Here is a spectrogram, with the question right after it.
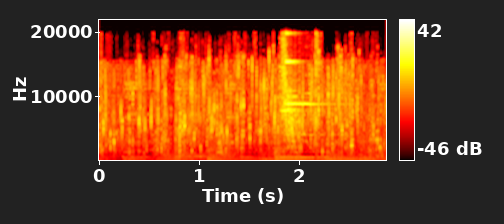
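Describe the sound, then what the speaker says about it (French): Waffle batter pours into bowls in a kitchen, a thick liquid stream with gurgling tones that rise and fall in several separate pours, fairly close and loud. "La pâte est délicieuse. Je vais la verser dans les bols."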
